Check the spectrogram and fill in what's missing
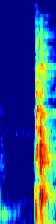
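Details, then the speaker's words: One abrupt, harsh cough after silence from an adult still recovering from being sick. "Excuse me. I'll try to mute if I cough again. You can hear I'm still getting over being sick a little bit."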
